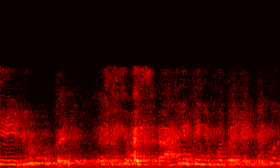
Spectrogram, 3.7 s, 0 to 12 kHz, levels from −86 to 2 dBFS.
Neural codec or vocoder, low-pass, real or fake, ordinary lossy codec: codec, 16 kHz, 1.1 kbps, Voila-Tokenizer; 7.2 kHz; fake; AAC, 32 kbps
